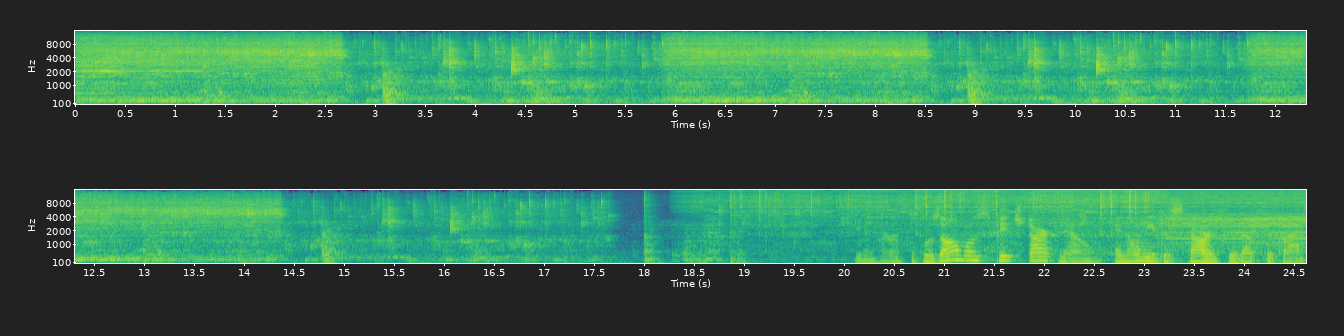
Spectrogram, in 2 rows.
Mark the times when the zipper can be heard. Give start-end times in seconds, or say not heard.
not heard.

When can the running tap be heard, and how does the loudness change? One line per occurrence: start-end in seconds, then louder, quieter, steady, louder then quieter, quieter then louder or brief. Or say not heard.
0.0-24.5 quieter.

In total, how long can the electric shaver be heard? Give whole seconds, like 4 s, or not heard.
9 s.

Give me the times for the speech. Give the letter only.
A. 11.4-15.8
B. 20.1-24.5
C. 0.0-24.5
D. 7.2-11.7
B.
